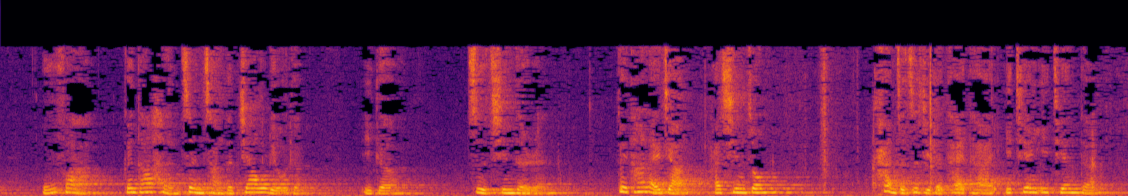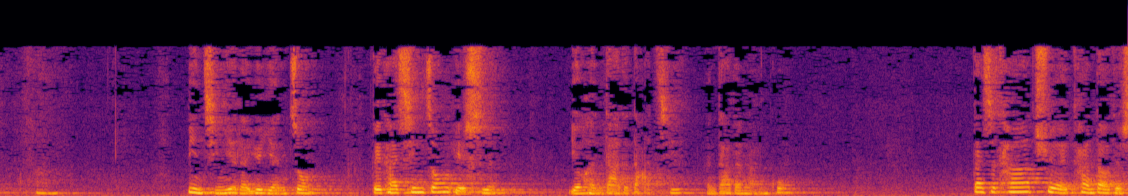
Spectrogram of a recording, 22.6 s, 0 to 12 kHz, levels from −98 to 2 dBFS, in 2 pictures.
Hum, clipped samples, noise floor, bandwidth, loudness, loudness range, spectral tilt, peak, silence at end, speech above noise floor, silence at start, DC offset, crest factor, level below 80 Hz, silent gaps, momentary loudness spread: none; under 0.1%; -42 dBFS; 9.6 kHz; -19 LUFS; 5 LU; -5 dB/octave; -2 dBFS; 0 s; 24 dB; 0 s; under 0.1%; 18 dB; -46 dBFS; none; 17 LU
